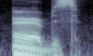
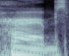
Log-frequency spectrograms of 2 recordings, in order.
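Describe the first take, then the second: First: The word starts with no H sound. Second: The word starts with an audible H sound. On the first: The speaker calls it right. "Put that H away" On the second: The speaker calls it wrong. "not herbs. Put that H away"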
